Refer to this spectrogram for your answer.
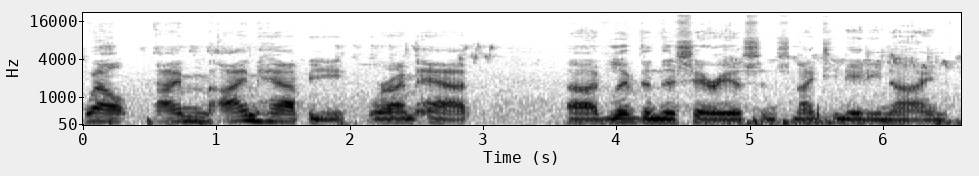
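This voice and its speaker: Speaking with an American accent over noticeable background noise, a man keeps a medium pitch, a fairly slow pace and ordinary pitch variation. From US Northeast (Buffalo, New York). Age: 70s. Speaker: interviewee. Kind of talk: casual interview. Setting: outdoors in front of a monastery.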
